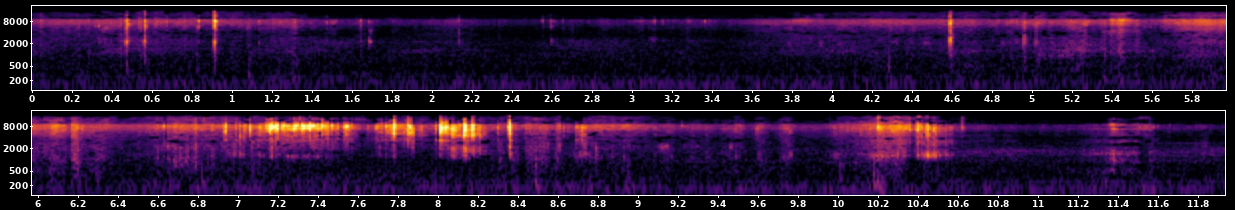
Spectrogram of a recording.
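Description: Crunching, crinkling chewing noises over a low steady rumble, with no animal calls.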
